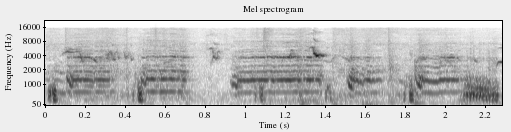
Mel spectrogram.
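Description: A chicken clucks and squawks repeatedly, close by, in a steady run of short, bright calls with brief pauses between them.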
